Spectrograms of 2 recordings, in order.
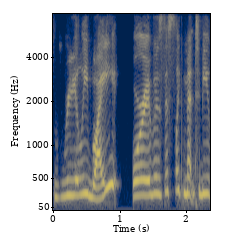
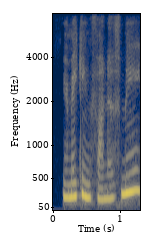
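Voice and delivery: slow, sad, wounded, like a kicked puppy; 2 semitones lower than usual. Retelling an actor's line from a movie scene: imitating a sad, hurt line. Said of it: "he sounds so sad, like a kicked puppy".

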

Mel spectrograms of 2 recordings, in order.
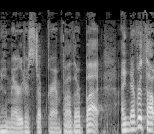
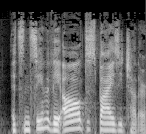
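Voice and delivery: plain

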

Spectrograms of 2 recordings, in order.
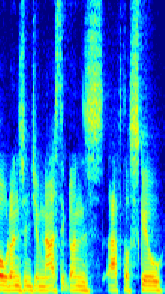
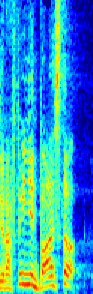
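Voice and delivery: shrill, very high, loud jeering heckle; 11 semitones higher, 8 dB louder than usual. Retelling a story of a Hearts fan shouting at him after a game: imitating a heckling Hearts fan. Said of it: "He says".

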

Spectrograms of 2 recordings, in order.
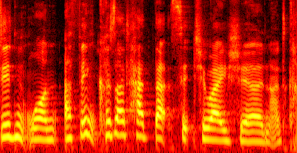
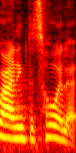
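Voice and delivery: ordinary talk

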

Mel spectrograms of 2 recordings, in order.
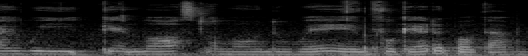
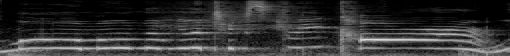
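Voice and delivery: put-on shrill, very loud, thrilled little kid voice; 16 dB louder than usual. Retelling a little kid's words while waiting for a streetcar: imitating an excited kid. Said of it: "he was so excited".

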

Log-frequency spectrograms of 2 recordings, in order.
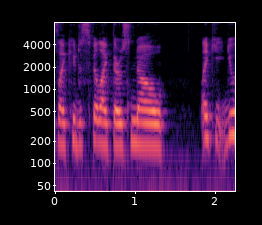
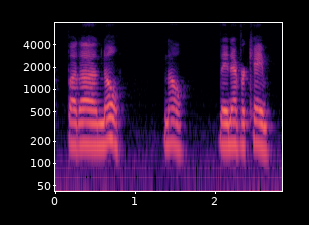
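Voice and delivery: plain

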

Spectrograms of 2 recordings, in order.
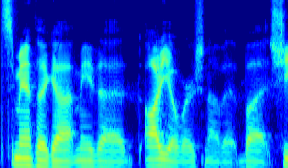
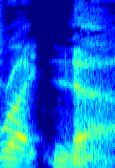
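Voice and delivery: growling voice with a grainy edge. Imitating a presenter at a press conference: imitating a grainy, growly voice. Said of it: "grainy, growly voice".

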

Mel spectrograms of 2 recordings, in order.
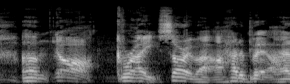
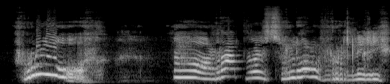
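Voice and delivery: very high, very slow, drawn-out underwater eunuch creature voice; 14 semitones higher than usual. Voicing a creature who has just eaten bagels: underwater eunuch voice. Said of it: "he sounds like a sort of underwater eunuch".

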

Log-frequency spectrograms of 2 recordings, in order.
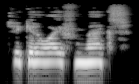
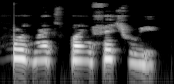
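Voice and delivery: ordinary delivery

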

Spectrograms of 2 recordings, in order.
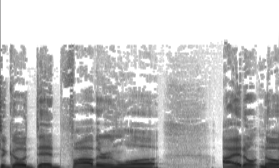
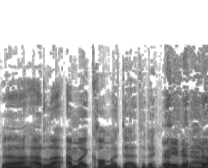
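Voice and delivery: put-on breezy, offhand, take-it-for-granted nonchalant tone. Imitating their own past remarks about calling a dad: imitating a nonchalant tone. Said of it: "just so nonchalant".

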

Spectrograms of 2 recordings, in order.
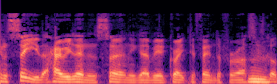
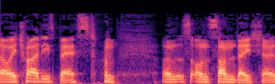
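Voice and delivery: usual speaking voice

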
